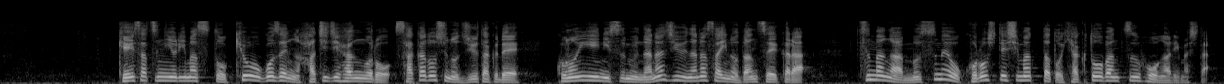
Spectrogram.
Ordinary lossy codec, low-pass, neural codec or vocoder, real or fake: none; none; none; real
